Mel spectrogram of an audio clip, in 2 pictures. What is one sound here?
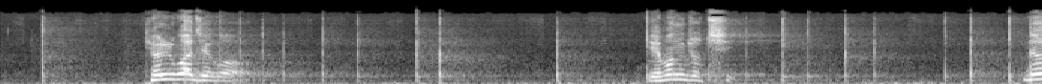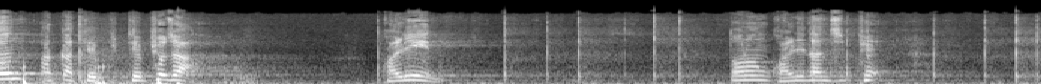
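A man speaks calmly through a microphone in short phrases.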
